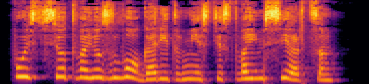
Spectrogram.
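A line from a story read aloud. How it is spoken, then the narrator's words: Shouted. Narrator (Russian): она закричала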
